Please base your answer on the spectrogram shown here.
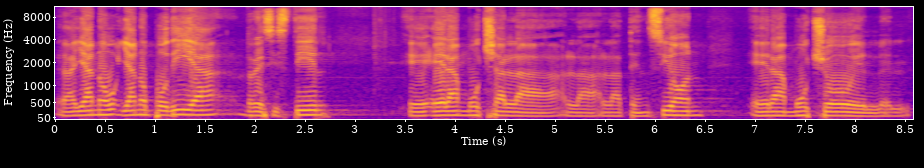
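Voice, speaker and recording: A middle-aged pastor preaching in an unhurried, deliberate way, pausing and restarting as he searches for words. His delivery is earnest and emphatic. A long hall reverb trails after each phrase. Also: mid-range voice, level tone, clean tone. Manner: earnest, emphatic storytelling with frequent hesitations. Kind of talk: sermon. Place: congregation hall.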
